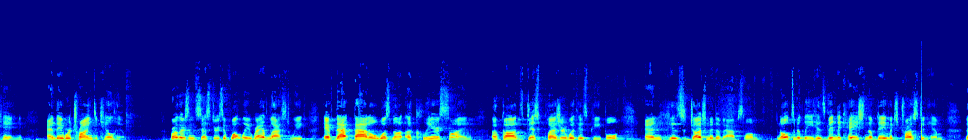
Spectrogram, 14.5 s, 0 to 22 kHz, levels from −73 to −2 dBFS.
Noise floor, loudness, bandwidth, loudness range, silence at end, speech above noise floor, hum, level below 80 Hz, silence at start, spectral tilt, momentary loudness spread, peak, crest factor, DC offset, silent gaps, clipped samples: -59 dBFS; -24 LUFS; 12 kHz; 4 LU; 0 s; 35 dB; none; -70 dBFS; 0 s; -5.5 dB/octave; 14 LU; -6 dBFS; 20 dB; under 0.1%; none; under 0.1%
